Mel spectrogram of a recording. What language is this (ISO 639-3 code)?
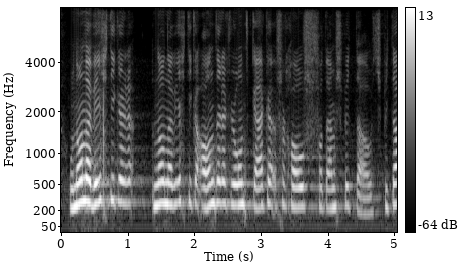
gsw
